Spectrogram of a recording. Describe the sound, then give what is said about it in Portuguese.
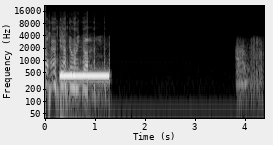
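A telephone line tone plays as a call is placed to a woman for a prank: a single steady, loud tone of about one second with a voice over it, then silence before another voice comes in. “Eu vou ligar agora pra Ondina”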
